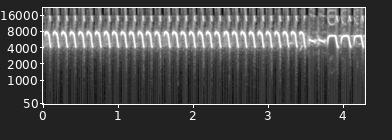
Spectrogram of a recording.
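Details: A winter wren (Troglodytes hiemalis) sings a long, fast, very high trill of about eight clear notes per second, ending in a brief buzzy shift to a new trill.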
